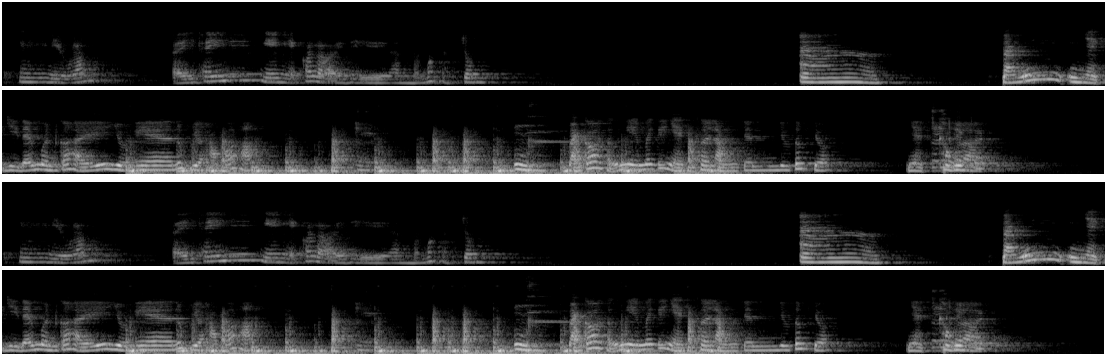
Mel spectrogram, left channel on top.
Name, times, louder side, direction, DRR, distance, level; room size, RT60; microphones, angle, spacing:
voice 1, 0.2-1.0 1.7-4.9 14.5-14.9 20.3-20.8, left 1 dB, 20° left, 4 dB, 1.2 m, -37 dB
voice 2, 8.0-8.8 10.0-13.6 16.1-19.3 20.1-20.8, equal, ahead, 6 dB, 0.3 m, -25 dB
sound 1, 12.3-18.2, equal, 20° right, 1.0 m, -25 dB
19.0 x 11.0 x 2.6 m, 1.1 s
head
